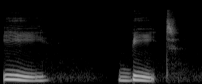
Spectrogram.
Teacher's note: To create the E sound, the body of the tongue is high and close to the tooth ridge and hard palate. The jaw is mostly closed, allowing a very narrow stream of air to pass through the vocal tract. Long E, E, beat.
